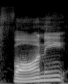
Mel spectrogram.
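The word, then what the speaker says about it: Fani: right now one is it's pronounced fawny okay whatever I don't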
